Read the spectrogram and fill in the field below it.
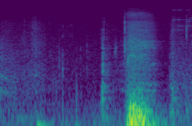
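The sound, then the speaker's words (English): A door is pulled open for arriving visitors with one loud, rough burst of rattling noise, preceded by a few faint knocks and handling sounds. “Go get the door.”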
